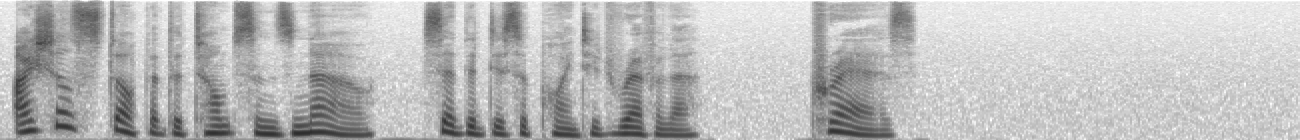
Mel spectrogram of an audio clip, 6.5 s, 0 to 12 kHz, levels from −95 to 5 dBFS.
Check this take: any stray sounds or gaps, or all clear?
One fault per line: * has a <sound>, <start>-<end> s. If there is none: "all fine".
all fine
